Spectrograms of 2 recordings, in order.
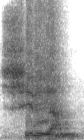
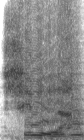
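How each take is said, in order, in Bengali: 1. মাঝের ধ্বনিটি double l হিসেবে উচ্চারিত হয়। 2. মাঝের ধ্বনিটি ডাবল l হিসেবে উচ্চারিত হয়।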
